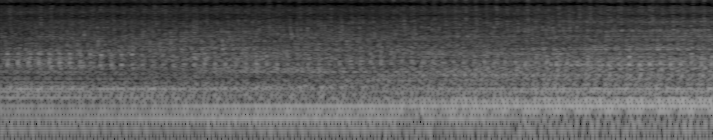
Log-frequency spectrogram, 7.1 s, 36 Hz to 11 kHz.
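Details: Branson 2500h tractor, A1100 diesel engine, about three weeks old with 38 engine hours, idling with a steady regular knock about three beats a second over the engine note; owner first suspected rocker arms but doubts it, cause unconfirmed.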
